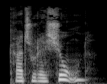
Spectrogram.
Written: gratulation

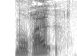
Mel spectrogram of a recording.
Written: morel

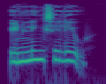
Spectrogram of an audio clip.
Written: yndlingselev

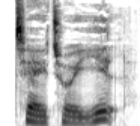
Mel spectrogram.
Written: territoriel

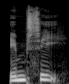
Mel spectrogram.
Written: mc

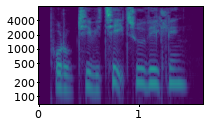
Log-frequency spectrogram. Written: produktivitetsudvikling

